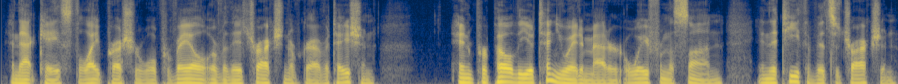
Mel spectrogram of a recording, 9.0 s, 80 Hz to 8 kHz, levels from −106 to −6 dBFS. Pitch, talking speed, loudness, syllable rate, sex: 100 Hz, 185 wpm, -20 LUFS, 5.8 syllables/s, male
